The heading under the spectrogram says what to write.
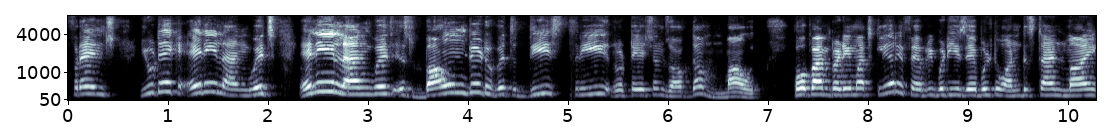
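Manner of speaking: ordinary delivery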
